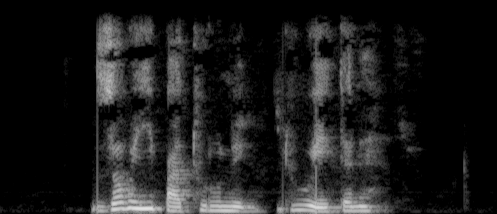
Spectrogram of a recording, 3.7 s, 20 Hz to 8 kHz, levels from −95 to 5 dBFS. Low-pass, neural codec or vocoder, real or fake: 7.2 kHz; none; real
